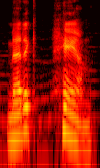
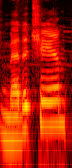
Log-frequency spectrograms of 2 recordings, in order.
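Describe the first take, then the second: First: It is said as two words, medic plus ham. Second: It is said as one word with a ch sound.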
